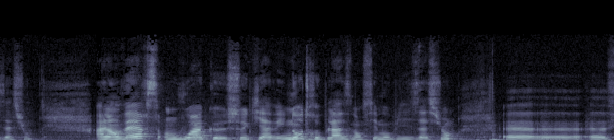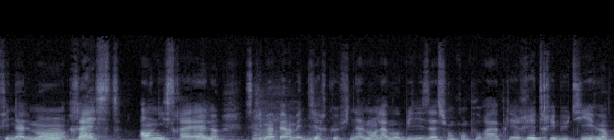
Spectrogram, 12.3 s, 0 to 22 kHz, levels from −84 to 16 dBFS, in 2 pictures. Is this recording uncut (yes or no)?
no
